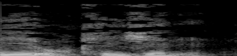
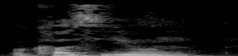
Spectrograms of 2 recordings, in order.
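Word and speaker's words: occasion: موقعی همین ترجمه اوکیژنه، اوکیژن یا به تلفظ فرانسوی اوکازیون، به تلفظ انگلیسی اوکیژن،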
